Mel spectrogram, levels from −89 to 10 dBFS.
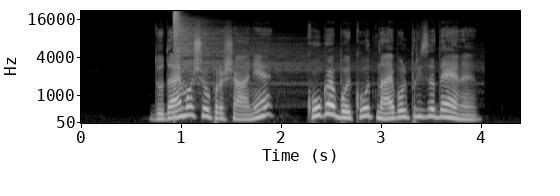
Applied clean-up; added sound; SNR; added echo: none; Hi-hat; 15 dB; none.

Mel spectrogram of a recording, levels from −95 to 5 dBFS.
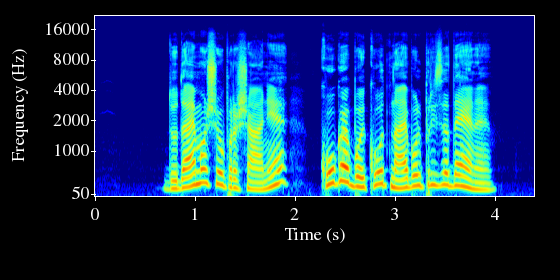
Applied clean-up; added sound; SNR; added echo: none; none; none; none.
